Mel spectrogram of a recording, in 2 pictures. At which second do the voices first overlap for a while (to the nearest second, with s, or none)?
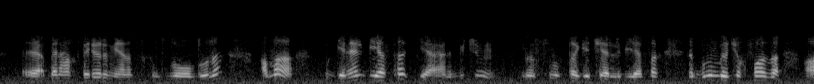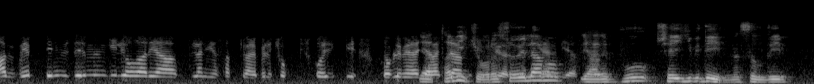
12 s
